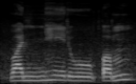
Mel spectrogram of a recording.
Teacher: ഹ ന എന്നാണ് എഴുതിയിരിക്കുന്നത് വെച്ചാലും ന ഹ എന്ന് വരണം അതിൻ്റെ ഉച്ചാരണം.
